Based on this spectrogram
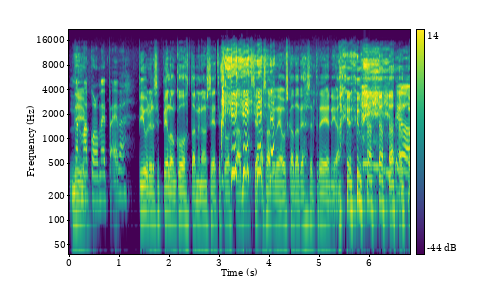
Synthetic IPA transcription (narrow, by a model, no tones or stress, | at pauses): nimɑːkolmeːpæ̰iʋæː | piudelːiseppeloŋkoht̪ɑmineonseet̪sekohtɑːmut̪siælːæsɑrɑilːɑjɑuskɑlt̪ɑːt̪ehæsent̪reːniɑinn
